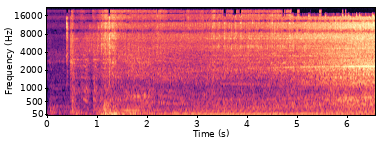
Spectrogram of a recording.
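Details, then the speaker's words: High-mileage BMW E46 318Ci, 2.0 N42 engine, start-up: rough clatter, then an even idle with a light rapid rattle underneath; timing chain rattle suspected, though the source is later doubted. Unconfirmed. "So let's have a listen to this chain rattle."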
